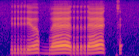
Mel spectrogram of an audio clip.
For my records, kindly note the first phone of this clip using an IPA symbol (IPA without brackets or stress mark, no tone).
rʲ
